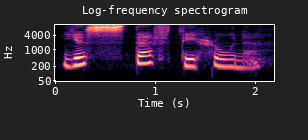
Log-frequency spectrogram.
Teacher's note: سین پر whistling sound اور فا پر ہوا کے ساتھ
